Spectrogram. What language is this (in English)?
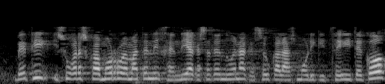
Basque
